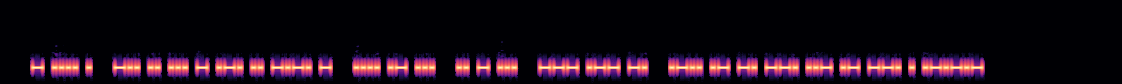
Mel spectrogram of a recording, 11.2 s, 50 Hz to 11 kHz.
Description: Morse code, heard as a keyed tone, about 36 wpm, 700 Hz. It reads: THE DISTRICT HAS ITS OWN LANGUAGE.
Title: Sentences from Top 1600 Words 35wpm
